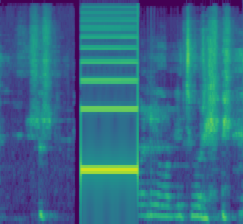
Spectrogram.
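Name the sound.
censor beep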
